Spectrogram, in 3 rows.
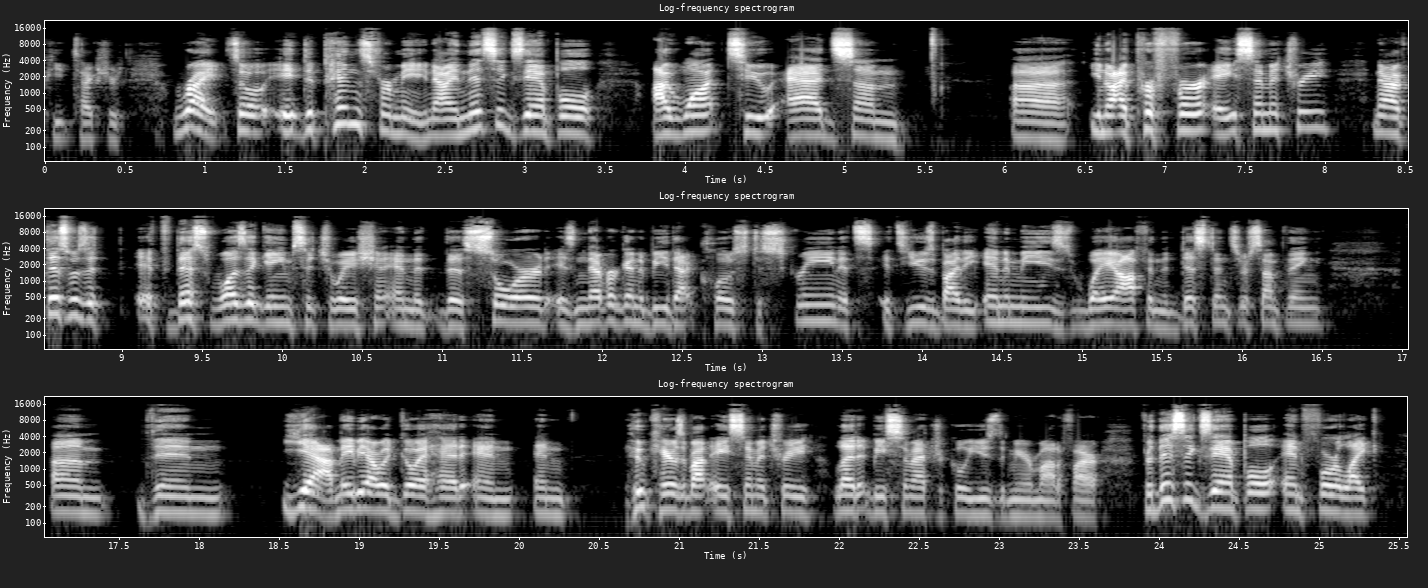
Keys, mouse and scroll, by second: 2.9-3.3 scroll down 4, 4.1 middle click, 4.1 scroll down 2, 4.6 middle click, 5.1 middle click, 5.4 middle click, 5.8 shift+middle click, 24.9 middle click.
